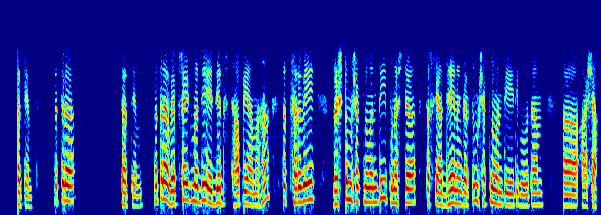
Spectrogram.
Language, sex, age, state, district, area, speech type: Sanskrit, male, 18-30, Karnataka, Dakshina Kannada, urban, conversation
